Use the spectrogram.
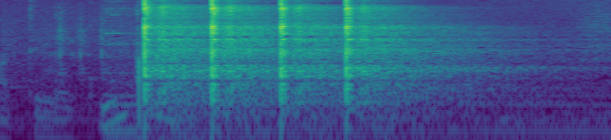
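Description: Four loud, sharp hammer blows from a piece by Mahler in A minor land in a steady, evenly spaced rhythm, each ringing briefly over a low sustained rumble that carries on after the strikes stop.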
